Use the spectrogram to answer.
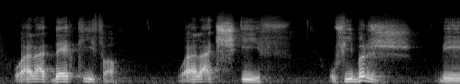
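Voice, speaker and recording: Speaking at a very slow pace, a man uses vocal fry. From Lebanon. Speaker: archaeologist; guest. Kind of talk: TV interview. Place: studio. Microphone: lapel.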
